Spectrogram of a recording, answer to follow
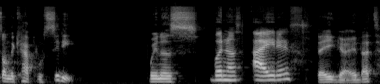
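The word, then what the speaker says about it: Buenos Aires: everybody's just focused on the capital city buos buenos Iris there you go that's how you say it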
